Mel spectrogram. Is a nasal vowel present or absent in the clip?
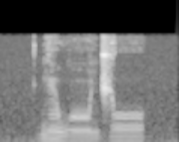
present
